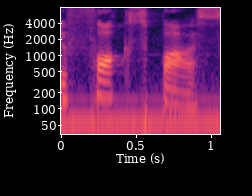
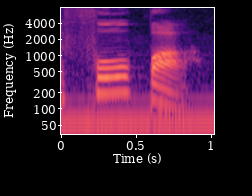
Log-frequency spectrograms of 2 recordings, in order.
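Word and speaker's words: faux pas: शायद आप इसे पढ़ेंगे फॉक्स पास, कुछ ऐसा पढ़ेंगे, लेकिन इसको हम प्रोनाउंस करेंगे फो पा।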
